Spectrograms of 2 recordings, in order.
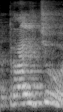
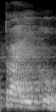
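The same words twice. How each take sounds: First: "ट्राइचो" with a CH sound, trai-cho; the mistaken trai-cho reading of "ट्राइचो"; misreading. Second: "ट्राइको" with a hard K, trai-ko; the proper trai-ko reading of "ट्राइको"; correct pronunciation. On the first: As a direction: read "ट्राइचो" with ch as in chair. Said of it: "अब यहाँ इसको ट्राइचो मत पढ़िएगा". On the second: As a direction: read "ट्राइको" with k, not ch. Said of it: "लेकिन कहते हैं ट्राइको". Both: Shown as a demonstration.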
